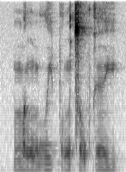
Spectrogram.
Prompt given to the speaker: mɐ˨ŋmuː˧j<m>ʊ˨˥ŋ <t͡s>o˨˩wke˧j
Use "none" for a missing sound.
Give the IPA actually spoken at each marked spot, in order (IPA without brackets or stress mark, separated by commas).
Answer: p, t͡s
